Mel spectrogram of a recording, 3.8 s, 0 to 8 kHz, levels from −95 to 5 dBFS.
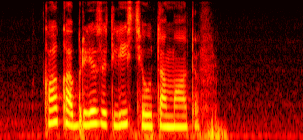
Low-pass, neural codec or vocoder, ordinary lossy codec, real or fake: none; codec, 16 kHz, 16 kbps, FunCodec, trained on Chinese and English, 50 frames a second; none; fake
